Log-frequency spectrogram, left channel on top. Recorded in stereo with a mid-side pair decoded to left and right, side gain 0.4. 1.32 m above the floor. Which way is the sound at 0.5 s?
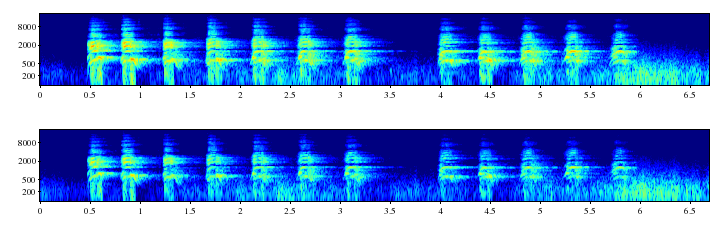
55° left.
